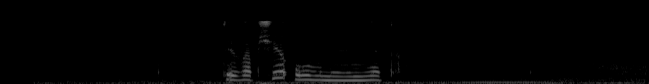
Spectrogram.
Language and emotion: Russian, neutral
